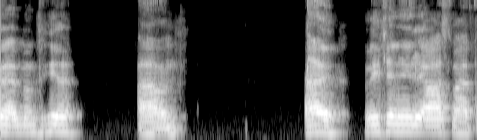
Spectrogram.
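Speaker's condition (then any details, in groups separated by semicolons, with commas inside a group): Cerebral palsy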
